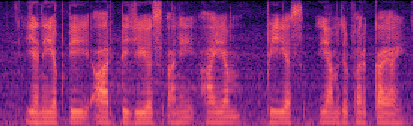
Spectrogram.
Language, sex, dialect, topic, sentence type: Marathi, male, Standard Marathi, banking, question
